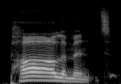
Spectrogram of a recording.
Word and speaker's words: Parliament: one this is our Parliament building parament there is an unnecessary letter i in there but we say parament let's do my little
